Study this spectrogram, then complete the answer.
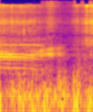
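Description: A White Dorper sheep on a pasture farm gives a short bleat, moderately near, over low outdoor background noise.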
